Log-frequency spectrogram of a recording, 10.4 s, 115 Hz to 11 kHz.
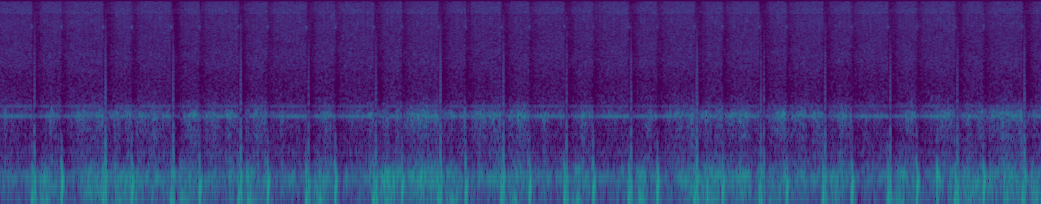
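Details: Steady, low heartbeat thumps at roughly 90 beats per minute heard through a stethoscope over a constant hum, recorded while the person plays the Slender horror game and reports extreme fear; heartbeat.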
